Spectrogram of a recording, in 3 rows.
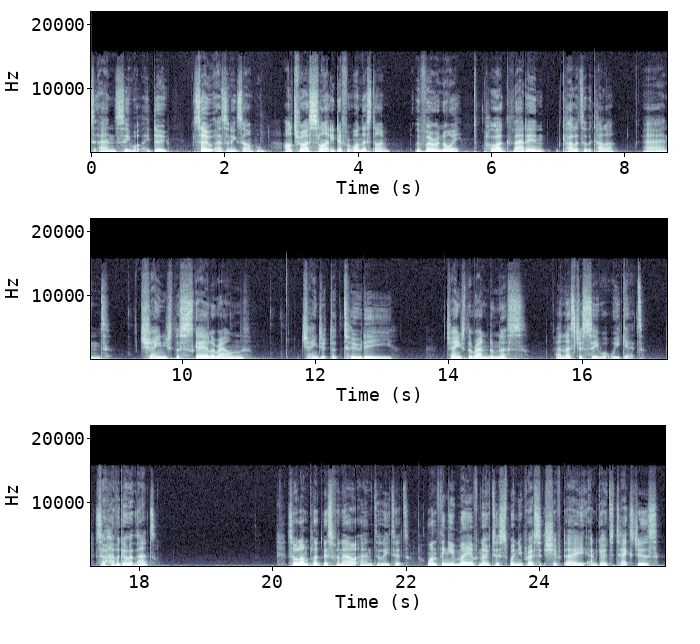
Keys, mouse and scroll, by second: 7.3-20.0 drag, 20.6 click, 21.9 Delete.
